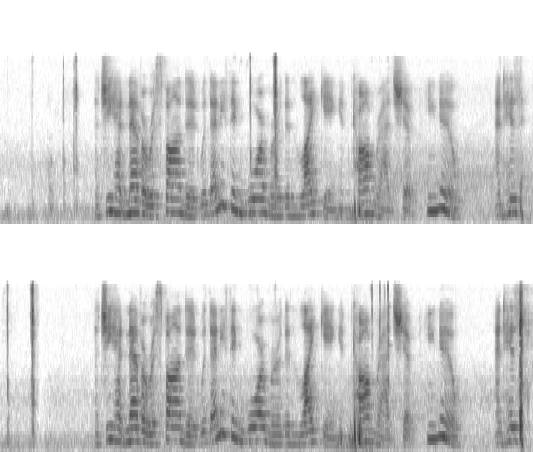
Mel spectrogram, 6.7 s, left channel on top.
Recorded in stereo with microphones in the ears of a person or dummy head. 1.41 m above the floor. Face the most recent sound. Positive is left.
turn(degrees=-15)  # may be behind; listen again after turning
